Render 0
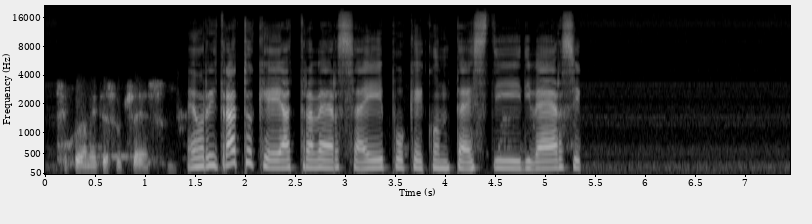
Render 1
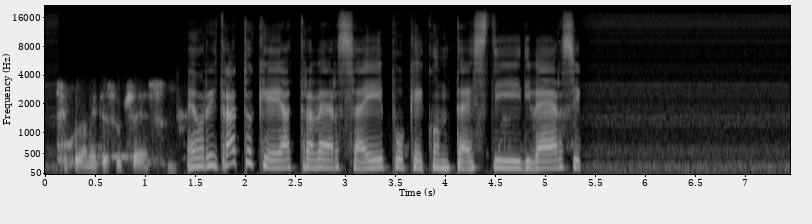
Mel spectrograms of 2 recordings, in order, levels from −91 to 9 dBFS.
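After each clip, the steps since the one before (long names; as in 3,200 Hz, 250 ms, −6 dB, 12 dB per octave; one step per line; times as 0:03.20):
downward compressor 4 to 1, threshold −37 dBFS, peak gain reduction 16.5 dB
level +8 dB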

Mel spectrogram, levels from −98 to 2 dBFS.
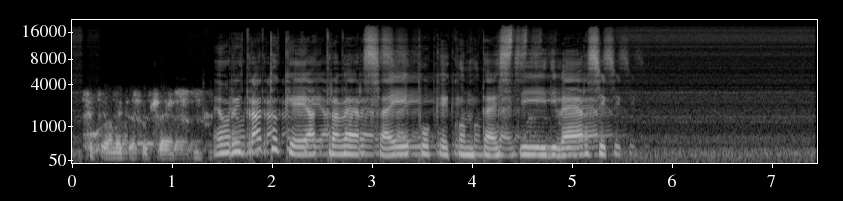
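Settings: on a send: repeating echo 150 ms, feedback 27%, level −10.5 dB
on the sum: level that may rise only so fast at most 250 dB per second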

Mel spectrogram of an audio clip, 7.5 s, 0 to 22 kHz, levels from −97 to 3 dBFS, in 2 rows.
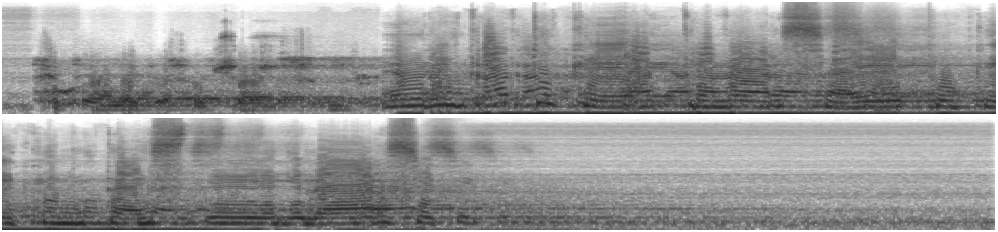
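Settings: sine wavefolder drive 12 dB, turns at −16.5 dBFS
comb and all-pass reverb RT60 3.9 s, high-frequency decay 0.3×, pre-delay 95 ms, DRR 8.5 dB
level +4 dB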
